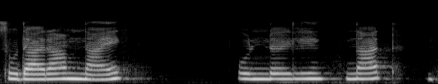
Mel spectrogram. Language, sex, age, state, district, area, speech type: Goan Konkani, female, 18-30, Goa, Murmgao, urban, spontaneous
